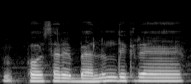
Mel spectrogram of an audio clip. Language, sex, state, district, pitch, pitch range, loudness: Hindi, male, Jharkhand, Garhwa, 155 Hz, 145-160 Hz, -15 LUFS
